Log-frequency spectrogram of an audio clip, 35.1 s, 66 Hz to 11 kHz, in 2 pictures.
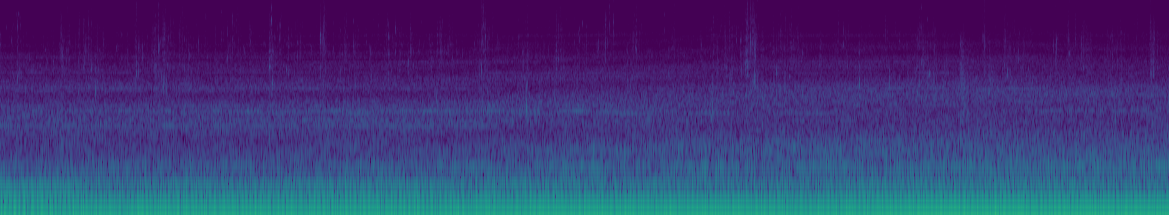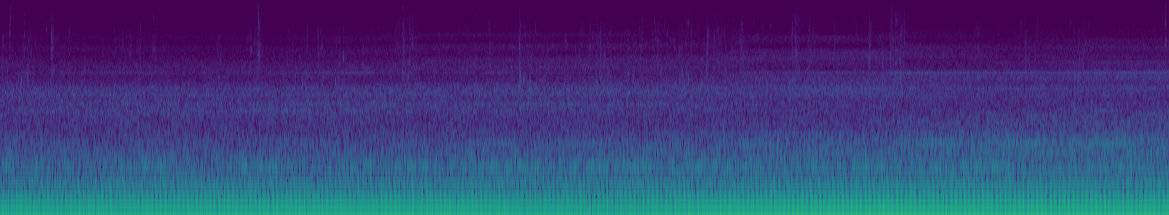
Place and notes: Berlin, Plänterwald, Spree - Saturday afternoon ambience
place revisited on a Saturday afternoon in winter. Coal frighters at work, a woodpecker in the tree, gentle waves of the river Spree.
(SD702, MKH8020)
Berlin, Germany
